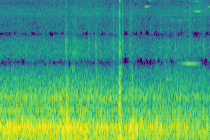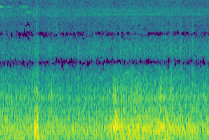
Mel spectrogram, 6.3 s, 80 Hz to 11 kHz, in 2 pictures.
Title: S2k clunking sound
